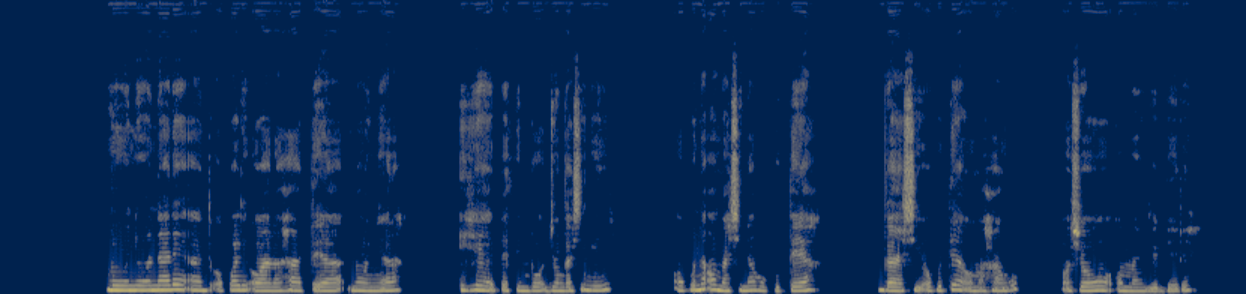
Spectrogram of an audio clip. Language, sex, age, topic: Oshiwambo, female, 25-35, agriculture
